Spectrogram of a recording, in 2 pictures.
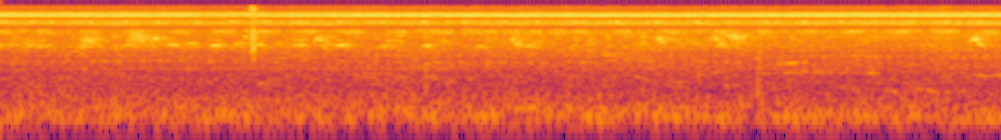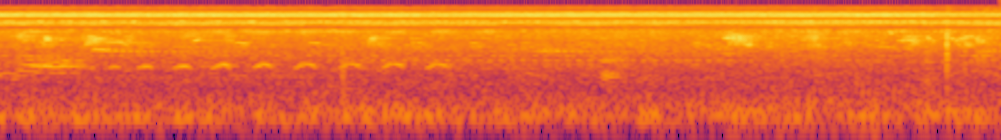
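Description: Rural field ambience: a steady high insect drone with scattered bird chirps, and a bird calling a quick run of about seven short notes near the middle. A low steady rumble runs underneath.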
